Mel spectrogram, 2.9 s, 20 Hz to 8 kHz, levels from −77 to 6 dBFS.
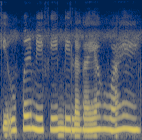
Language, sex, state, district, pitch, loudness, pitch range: Hindi, female, Arunachal Pradesh, Papum Pare, 245 Hz, -10 LUFS, 230-255 Hz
